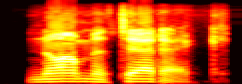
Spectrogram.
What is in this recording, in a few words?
"nomothetic", American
